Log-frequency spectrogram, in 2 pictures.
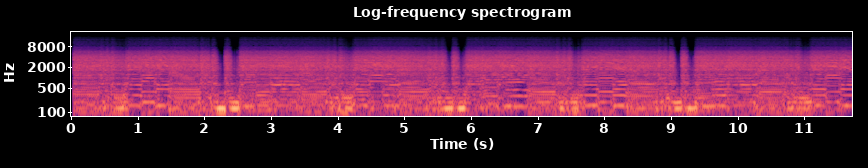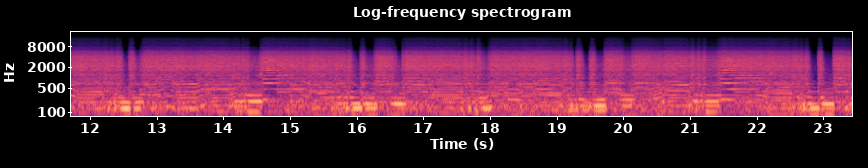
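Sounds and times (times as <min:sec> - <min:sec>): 
high gain electric guitar on bridge pickup: 0:00.0 - 0:23.4.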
